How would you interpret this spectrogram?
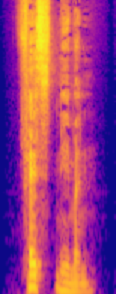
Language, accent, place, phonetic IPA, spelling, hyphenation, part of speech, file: German, Germany, Berlin, [ˈfɛstˌneːmən], festnehmen, fest‧neh‧men, verb, De-festnehmen.ogg
- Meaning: to arrest (take into legal custody)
